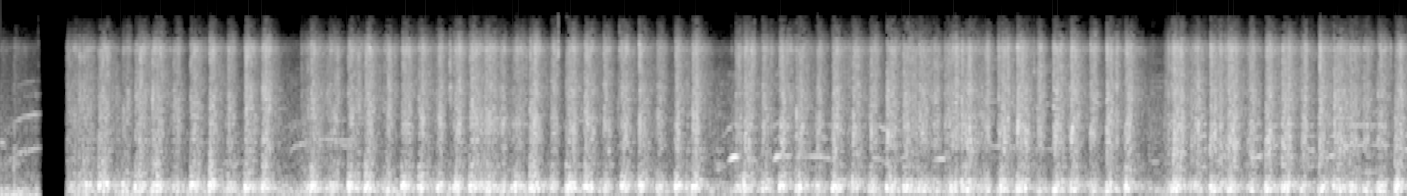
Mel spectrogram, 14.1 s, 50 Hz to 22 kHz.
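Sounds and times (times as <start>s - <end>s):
snare drums playing fast beat: 0.7s - 14.0s
brass band music: 3.6s - 14.0s.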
